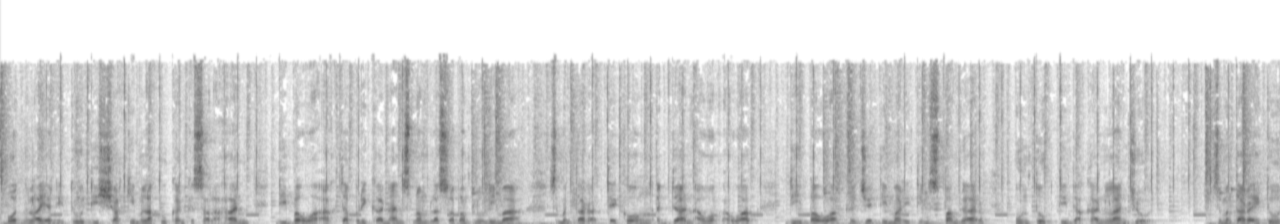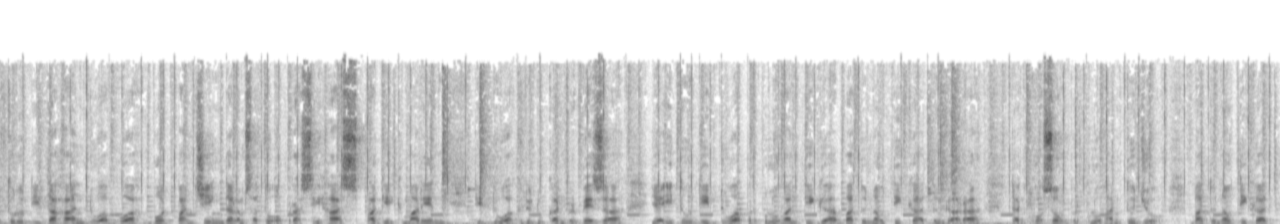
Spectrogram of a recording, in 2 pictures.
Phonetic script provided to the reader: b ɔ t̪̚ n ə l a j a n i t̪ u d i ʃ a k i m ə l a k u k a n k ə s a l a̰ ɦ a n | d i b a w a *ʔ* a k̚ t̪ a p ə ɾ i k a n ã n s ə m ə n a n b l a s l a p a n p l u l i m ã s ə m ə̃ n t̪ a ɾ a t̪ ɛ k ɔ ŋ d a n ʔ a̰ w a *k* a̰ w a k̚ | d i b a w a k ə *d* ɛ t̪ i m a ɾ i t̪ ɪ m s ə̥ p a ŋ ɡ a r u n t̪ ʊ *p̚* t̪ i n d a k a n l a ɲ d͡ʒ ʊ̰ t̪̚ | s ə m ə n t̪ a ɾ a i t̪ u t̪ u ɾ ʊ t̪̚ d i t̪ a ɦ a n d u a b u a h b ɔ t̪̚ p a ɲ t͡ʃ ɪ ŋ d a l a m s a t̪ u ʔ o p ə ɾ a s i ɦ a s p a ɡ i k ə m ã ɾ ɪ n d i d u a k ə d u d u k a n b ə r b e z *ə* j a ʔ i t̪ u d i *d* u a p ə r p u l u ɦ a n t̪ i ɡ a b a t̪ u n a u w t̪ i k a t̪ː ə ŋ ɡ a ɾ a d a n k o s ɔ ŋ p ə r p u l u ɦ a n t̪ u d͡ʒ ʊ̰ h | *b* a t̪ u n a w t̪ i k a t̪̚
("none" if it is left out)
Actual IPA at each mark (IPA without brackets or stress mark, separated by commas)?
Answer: ʔ, k, d͡ʒ, k̚, a, d, b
